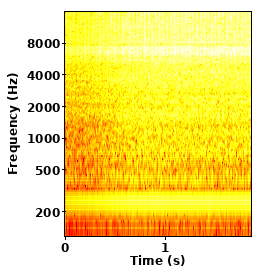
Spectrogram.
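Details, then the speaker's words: 2005 Honda Accord EX 4-cylinder idling, engine bay near the throttle body: a steady high whistle that stops when a hose piece is removed. IAC and PCV valves already replaced. Owner suspects a vacuum leak, unconfirmed. The noise is louder around 30 mph. "Usually when I remove this piece from the hose, the sound stops. So I believe it has to be something with the vacuum, but I'm not sure."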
